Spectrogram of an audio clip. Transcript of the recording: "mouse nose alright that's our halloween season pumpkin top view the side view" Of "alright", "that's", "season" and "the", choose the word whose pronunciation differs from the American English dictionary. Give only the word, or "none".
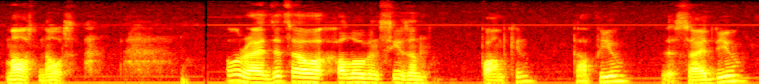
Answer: none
